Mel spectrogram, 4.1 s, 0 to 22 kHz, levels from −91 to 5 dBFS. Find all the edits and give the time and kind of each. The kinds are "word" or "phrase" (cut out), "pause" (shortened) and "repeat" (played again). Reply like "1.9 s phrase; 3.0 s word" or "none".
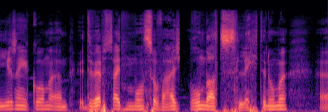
0.9 s pause; 1.5 s word; 2.2 s phrase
